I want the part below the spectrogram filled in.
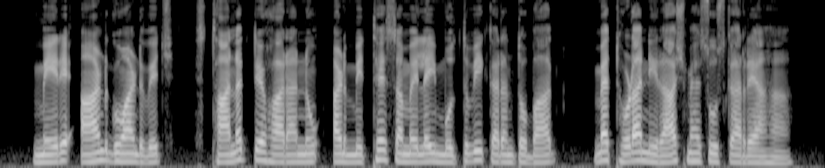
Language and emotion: Punjabi, sad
